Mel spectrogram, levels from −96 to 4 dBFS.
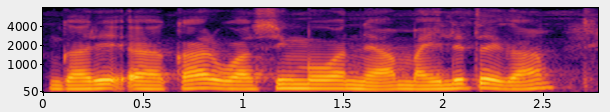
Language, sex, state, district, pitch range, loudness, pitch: Wancho, male, Arunachal Pradesh, Longding, 130-150 Hz, -13 LUFS, 135 Hz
